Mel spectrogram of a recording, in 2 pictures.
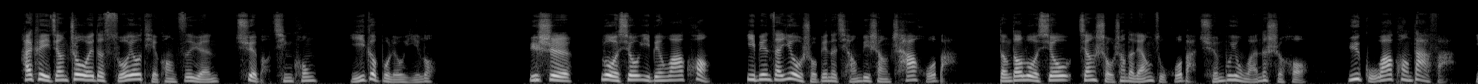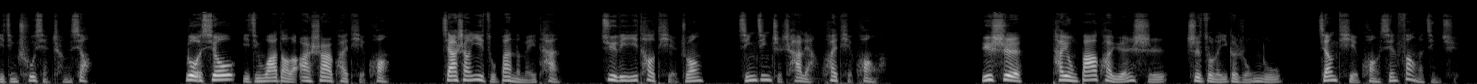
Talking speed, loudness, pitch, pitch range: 270 characters per minute, -26 LUFS, 170 Hz, 130-200 Hz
